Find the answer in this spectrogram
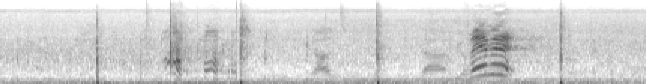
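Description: A volleyball being struck by players' hands and forearms during a rally: four sharp smacks roughly a second and a half apart, with players calling out between hits.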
